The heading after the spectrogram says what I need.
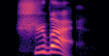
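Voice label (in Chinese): "shi1 bai4", Chinese; HSK; HSK4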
